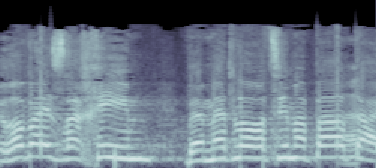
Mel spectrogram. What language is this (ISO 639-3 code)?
heb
